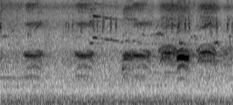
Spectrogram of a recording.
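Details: Crow cawing outdoors: harsh, buzzy caws repeated about every second, some doubled, over a steady low rumble, with thin high whistles from other birds in the background.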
